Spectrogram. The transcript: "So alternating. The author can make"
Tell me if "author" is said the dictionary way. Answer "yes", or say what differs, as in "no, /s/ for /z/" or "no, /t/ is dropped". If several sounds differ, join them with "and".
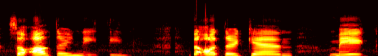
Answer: no, /t/ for /θ/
